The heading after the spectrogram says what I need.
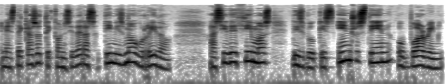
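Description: A woman's voice: fairly low pitch, darkish tone. A woman gives a methodical radio lesson. She explains grammar patiently and spells out each example word with care. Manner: patient, methodical, reads out English examples slowly. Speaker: English teacher on radio.

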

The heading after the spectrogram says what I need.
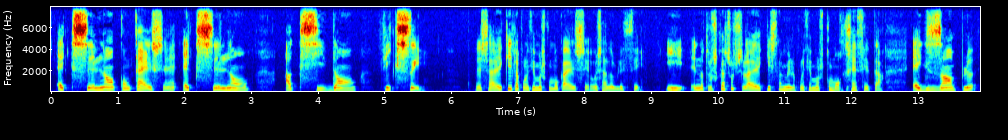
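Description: A woman French teacher explaining pronunciation and grammar in Spanish, patiently repeating example words slowly. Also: mid-range voice, warm tone, no room sound.

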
